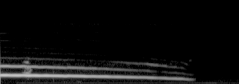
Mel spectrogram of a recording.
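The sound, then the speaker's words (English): A lone wolf lets out a single long, steady howl that slowly slides downward in pitch for about two seconds before breaking off, leaving near silence. “Oh, man, y'all left me hanging with that lone wolf.”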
